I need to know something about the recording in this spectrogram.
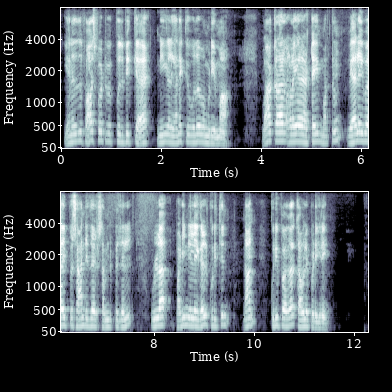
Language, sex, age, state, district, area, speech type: Tamil, male, 45-60, Tamil Nadu, Nilgiris, urban, read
